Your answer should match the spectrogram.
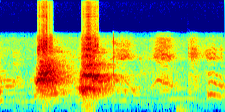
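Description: A dog barking twice in quick succession, about half a second apart.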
